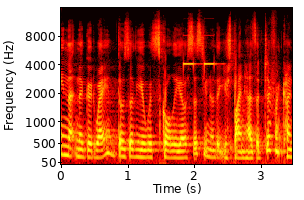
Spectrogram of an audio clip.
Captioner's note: timer beeps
